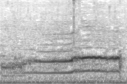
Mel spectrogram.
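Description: Chickens clucking and squawking close up, a drawn-out rising call with a short cluck at the end, heard alone with no talking.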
